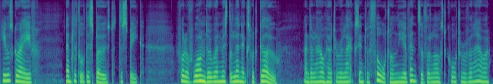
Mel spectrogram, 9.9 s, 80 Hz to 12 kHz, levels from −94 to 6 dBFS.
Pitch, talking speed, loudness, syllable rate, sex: 185 Hz, 200 wpm, -18 LUFS, 5.5 syllables/s, female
